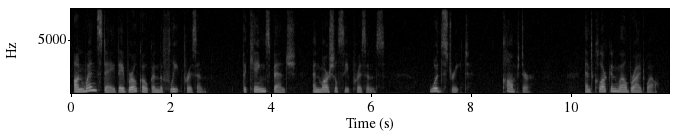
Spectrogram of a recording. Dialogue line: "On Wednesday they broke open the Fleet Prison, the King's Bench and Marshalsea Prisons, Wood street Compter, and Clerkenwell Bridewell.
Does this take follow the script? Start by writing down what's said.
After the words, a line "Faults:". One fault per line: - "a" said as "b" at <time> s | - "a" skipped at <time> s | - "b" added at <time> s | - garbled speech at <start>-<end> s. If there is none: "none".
"On Wednesday they broke open the Fleet Prison, the King's Bench and Marshalsea Prisons, Wood street Compter, and Clerkenwell Bridewell.
Faults:
none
